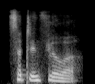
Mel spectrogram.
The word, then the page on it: satinflower: Indian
